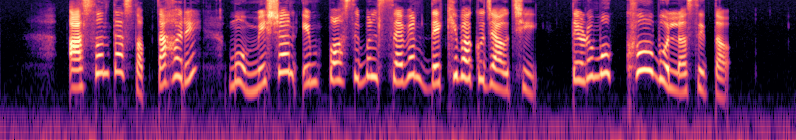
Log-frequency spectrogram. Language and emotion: Odia, happy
